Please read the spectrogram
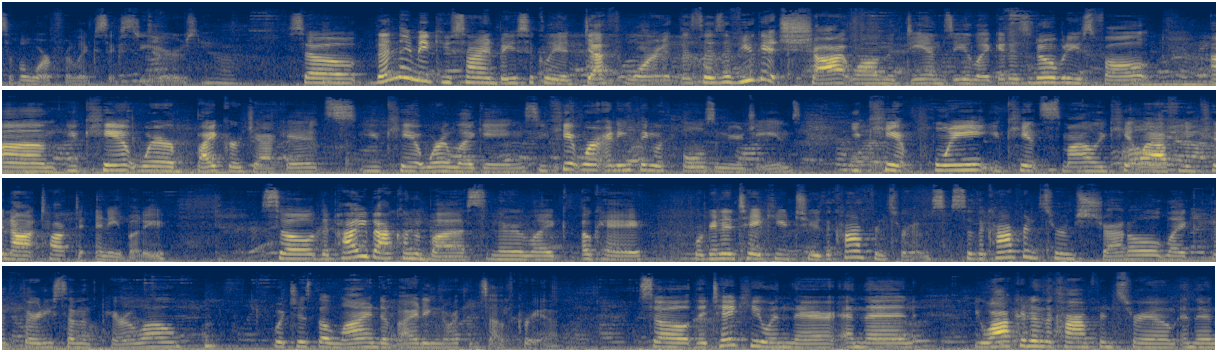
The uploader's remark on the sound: took to the streets of Bloomington and asked people one question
